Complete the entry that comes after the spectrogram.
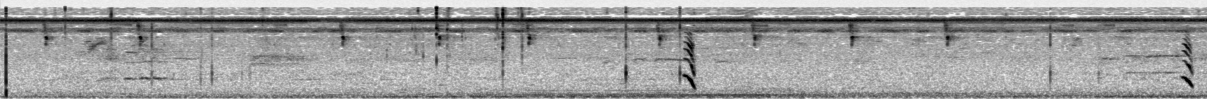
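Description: Faint rural ambience with a steady high hiss and scattered soft clicks. A bird gives two quick whistled calls that sweep down in pitch, about seven seconds in and again near the end.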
